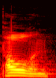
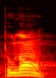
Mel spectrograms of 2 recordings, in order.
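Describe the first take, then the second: First: The name is said with an American pronunciation. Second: The name is said with a Cajun French pronunciation. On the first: "Here in America, typically we consider it the right thing to say Poland" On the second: "What they said was Poulon. ... It's French Cajun"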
